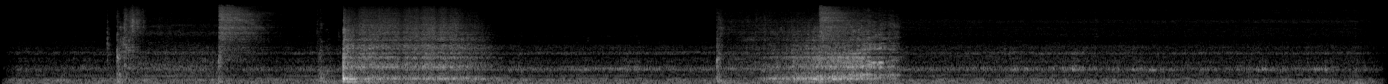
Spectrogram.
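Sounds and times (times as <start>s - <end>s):
train vacuum toilet flushing: 3.4s - 5.0s, 7.2s - 9.8s.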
